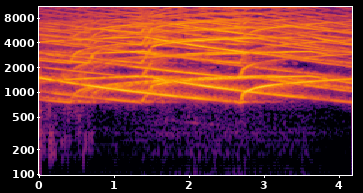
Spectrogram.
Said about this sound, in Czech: Za prvé by to mohla být eh, siréna záchranné služby nebo hasičů.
